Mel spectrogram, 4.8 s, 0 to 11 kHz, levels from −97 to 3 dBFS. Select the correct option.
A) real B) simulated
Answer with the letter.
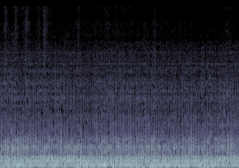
B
